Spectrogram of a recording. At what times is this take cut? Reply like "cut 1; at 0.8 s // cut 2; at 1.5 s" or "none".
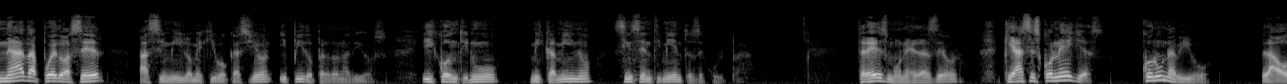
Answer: cut 1; at 8.4 s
